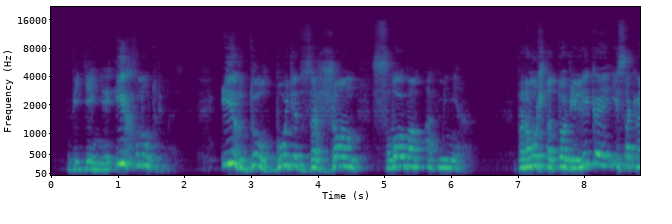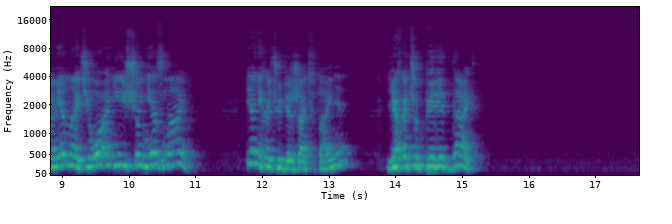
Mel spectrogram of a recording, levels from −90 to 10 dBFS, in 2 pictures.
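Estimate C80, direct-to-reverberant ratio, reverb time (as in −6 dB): 15.0 dB, −5.5 dB, 0.45 s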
